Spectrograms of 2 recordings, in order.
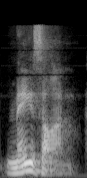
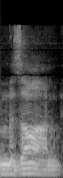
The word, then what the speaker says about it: Mazon: So for as long as I can remember, when I was taught about these fossils back in college, everyone pronounced it Mazon instead of Mizan. And it was actually just recently that Danita Brandt, faculty member at, I believe, Michigan State, for most of her career, she was from the Mizan area, and she published some work and provided several presentations at regional and national meetings to tell everybody that Mizan was actually the correct pronunciation.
